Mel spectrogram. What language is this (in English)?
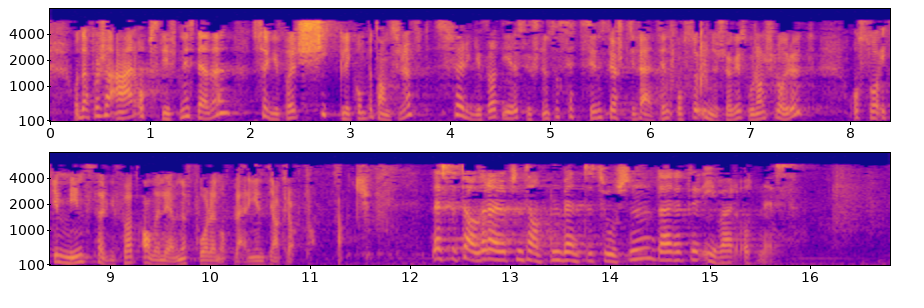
Norwegian Bokmål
